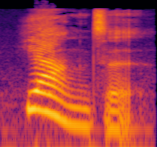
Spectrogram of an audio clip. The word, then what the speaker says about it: 样子: 样子，y a n g 사성이고요. 뒤에는 z e 경성이에요. 양즈 양즈 모양, 상태, 형세 등을 뜻하는 명사입니다.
